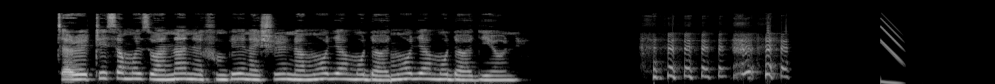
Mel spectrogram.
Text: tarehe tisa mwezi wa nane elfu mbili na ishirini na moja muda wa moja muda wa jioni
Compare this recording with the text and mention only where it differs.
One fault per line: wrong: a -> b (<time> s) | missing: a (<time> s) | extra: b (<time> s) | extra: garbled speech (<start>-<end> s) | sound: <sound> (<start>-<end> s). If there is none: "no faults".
sound: laugh (6.4-7.9 s)
sound: chirp (8.8-9.1 s)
